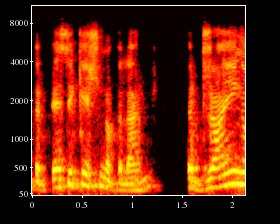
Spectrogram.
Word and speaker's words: desiccation: central it would be desiccation and yes it's spelled with two c's which i found out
